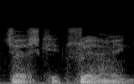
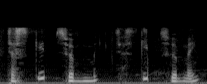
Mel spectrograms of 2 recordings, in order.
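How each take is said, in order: First: It sounds weary and reluctant. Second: It sounds light and cheerful. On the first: Pushing on is a grim burden. The speaker calls it wrong. "it's not like" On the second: Pushing on is done with joy. The speaker calls it right. "light-footed kind of way"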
